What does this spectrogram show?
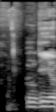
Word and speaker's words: Ndiyo: How do you pronounce it? Ndio Media.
